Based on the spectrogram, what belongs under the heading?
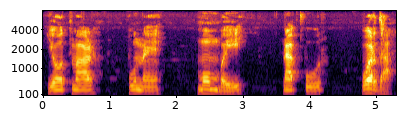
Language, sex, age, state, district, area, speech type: Marathi, male, 30-45, Maharashtra, Yavatmal, urban, spontaneous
